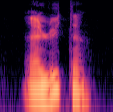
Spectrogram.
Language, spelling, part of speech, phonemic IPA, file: French, lutin, noun, /ly.tɛ̃/, Fr-lutin.ogg
- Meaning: imp, elf, pixie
